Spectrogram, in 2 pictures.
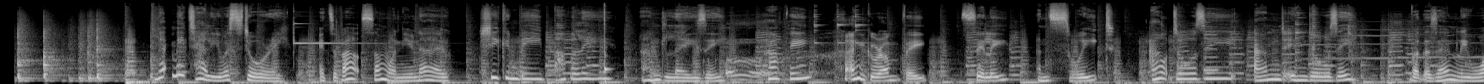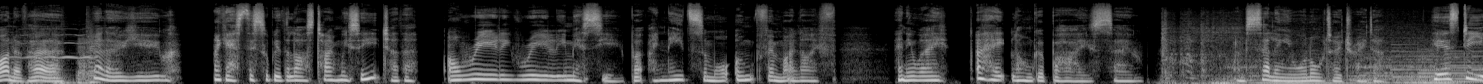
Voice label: commercial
